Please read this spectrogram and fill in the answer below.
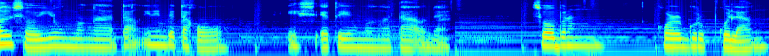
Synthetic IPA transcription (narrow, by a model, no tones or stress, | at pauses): ʔolsojʊŋmɐŋat̪a̰ːʔoŋʔɪnɪmbɛnt̪ɐko̞ | ʔɪsʔɛt̪o̞jʊŋmɐŋat̪aːʔo̞̰nɐ̰ | so̞ːbɾɐŋ | kʰolɡɾup̚kolaŋ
